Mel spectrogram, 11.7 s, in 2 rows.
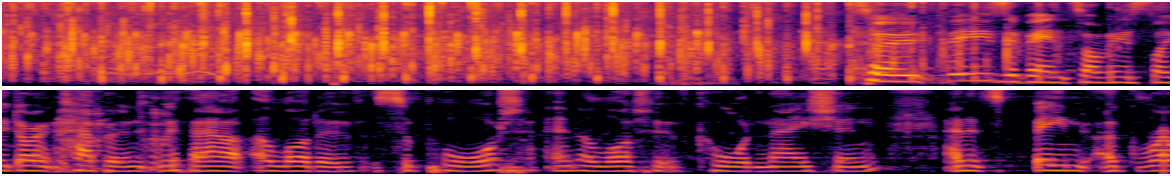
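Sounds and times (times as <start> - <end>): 
audience applause: 0.0 - 5.2
speech: 4.4 - 11.6.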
